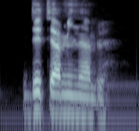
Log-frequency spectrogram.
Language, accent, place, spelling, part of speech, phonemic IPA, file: French, France, Lyon, déterminable, adjective, /de.tɛʁ.mi.nabl/, LL-Q150 (fra)-déterminable.wav
- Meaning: determinable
